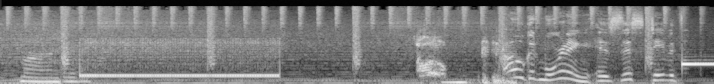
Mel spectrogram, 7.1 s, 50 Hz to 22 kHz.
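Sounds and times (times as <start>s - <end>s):
speech: 0.2s - 1.1s, 4.4s - 6.9s
telephone ringback tone during an outgoing call: 0.8s - 2.8s.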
